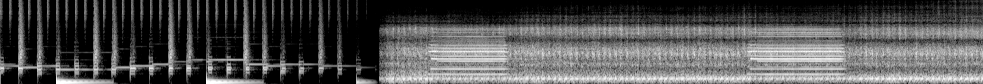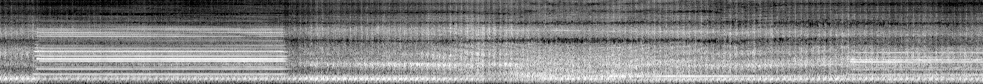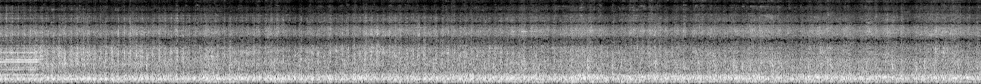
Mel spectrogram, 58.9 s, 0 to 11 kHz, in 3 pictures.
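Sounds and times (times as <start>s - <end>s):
diesel locomotive chugging: 0.0s - 58.9s
train horn: 8.5s - 10.3s, 14.9s - 17.0s, 20.3s - 25.5s, 36.4s - 40.4s.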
